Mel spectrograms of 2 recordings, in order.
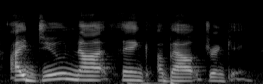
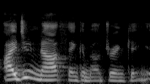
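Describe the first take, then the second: First: "I do not think about drinking" slow, weight on "do not"; slow emphatic. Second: Said in the usual way. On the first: Shown as a demonstration. Repeating her sobriety claim, slow and insistent. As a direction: lean on "do not", slowly and firmly.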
